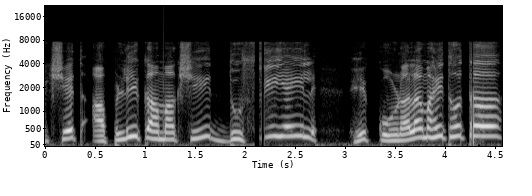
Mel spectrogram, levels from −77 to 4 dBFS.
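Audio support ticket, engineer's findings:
Block of digital silence at 1.18 s: single tick, about 0.73 ms long, which fits a 32-sample block left unfilled, likely output buffer underrun. Waveform shows a flat near-silent run with hard step edges. Spectrogram shows a thin broadband vertical line.

Packet loss on an ADPCM call, 2.09–2.26 s, just before "येईल हे": 80 ms dropped across 100 ms, longest hole 50 ms, around seven packets. Also at 4.26–4.29 s, 20 ms, about two packets. The decoder's predictor and step size desync, so audio resumes slightly distorted before settling. Waveform shows hard-edged silent gaps. Spectrogram shows blank vertical bands. Carried over G.722 at 64 kbit/s, with codec damage faint at most.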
